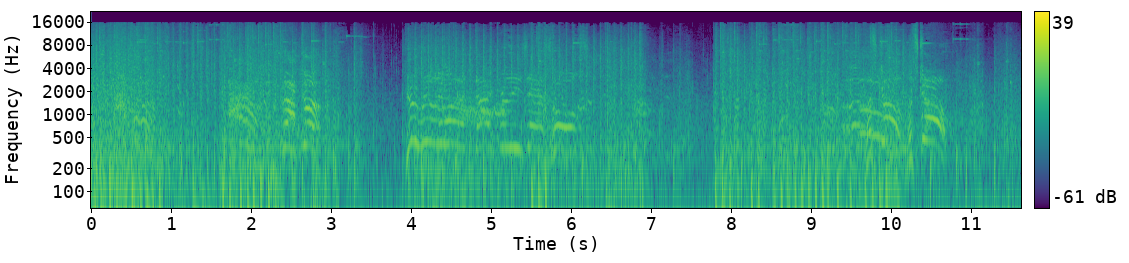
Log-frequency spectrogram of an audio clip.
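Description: Rapid gunshots crack repeatedly.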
